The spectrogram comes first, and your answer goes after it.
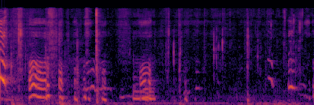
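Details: Three-week-old Dalmatian puppies giving short whining whimpers with rising and falling tones, several overlapping in bursts, quieter squeaks toward the end, low hum in the background indoors.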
